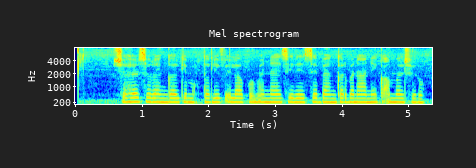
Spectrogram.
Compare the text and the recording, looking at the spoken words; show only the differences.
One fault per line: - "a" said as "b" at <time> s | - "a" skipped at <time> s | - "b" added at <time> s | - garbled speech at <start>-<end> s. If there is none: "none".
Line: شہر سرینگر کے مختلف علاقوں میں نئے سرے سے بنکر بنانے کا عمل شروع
none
